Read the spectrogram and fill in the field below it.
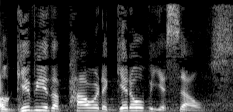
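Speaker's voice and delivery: put-on Brooklyn accent. Imagining how Jesus might put it, a speaker uses a Brooklyn accent. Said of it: "in sort of Brooklyn talk".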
